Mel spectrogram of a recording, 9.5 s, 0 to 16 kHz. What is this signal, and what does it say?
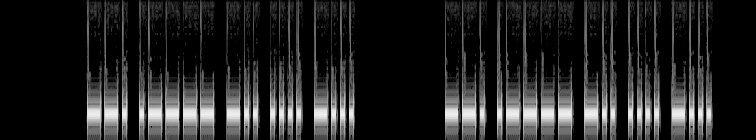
Morse code, heard as a keyed tone, about 22 wpm, 700 Hz. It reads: G1DHB G1DHB
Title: DXCC-100 Call Signs - 5 Characters - Repeated 3x - 22wpm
